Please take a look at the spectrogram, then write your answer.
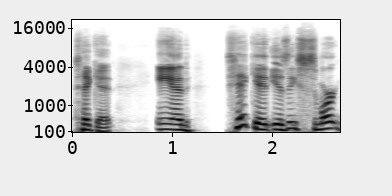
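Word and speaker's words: Tickt: It's spelled T-I-C-K-T. So it's a shortened version. It's called Ticket.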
